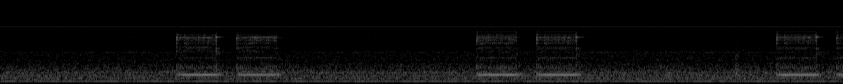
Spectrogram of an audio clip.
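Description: Telephone ringback tone from a mobile phone: the double 'brr-brr' ring, heard twice in full and starting a third time near the end, with pauses of about two seconds between. It means the called phone is ringing and the call has not yet been answered.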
